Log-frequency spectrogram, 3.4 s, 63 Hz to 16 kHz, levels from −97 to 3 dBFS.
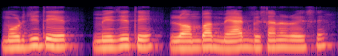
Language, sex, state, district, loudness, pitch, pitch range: Bengali, male, West Bengal, Cooch Behar, -18 LUFS, 155 Hz, 150-165 Hz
